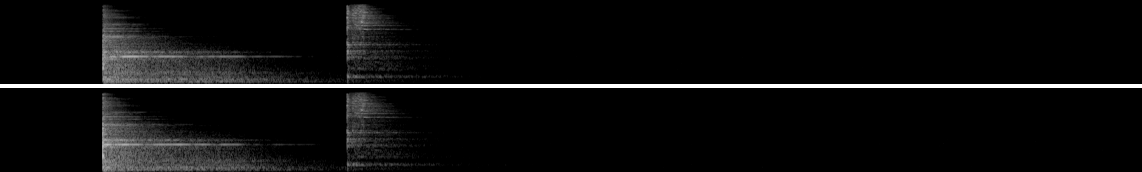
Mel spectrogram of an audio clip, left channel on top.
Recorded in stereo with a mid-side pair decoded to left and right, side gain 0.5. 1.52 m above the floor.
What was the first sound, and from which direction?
Hammering, 65° right.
